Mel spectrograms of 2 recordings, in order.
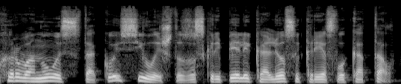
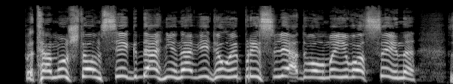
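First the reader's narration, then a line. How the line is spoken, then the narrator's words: Shout. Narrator (Russian): закричала бабушка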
